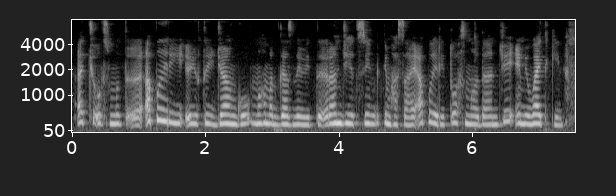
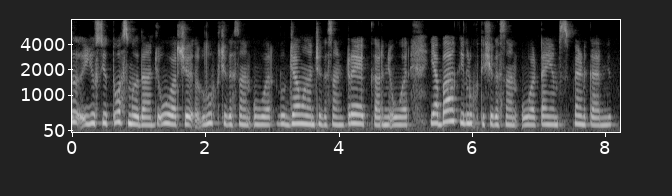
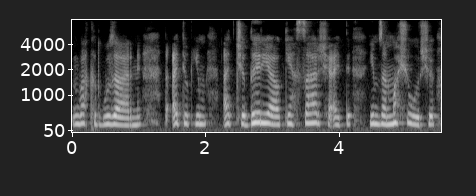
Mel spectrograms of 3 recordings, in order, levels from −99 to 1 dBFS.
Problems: none marked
